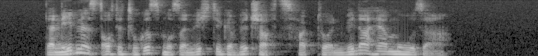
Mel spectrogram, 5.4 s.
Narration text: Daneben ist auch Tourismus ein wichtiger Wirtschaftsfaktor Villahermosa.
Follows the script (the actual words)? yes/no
no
